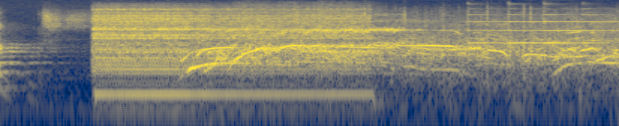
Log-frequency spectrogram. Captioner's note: buzzer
